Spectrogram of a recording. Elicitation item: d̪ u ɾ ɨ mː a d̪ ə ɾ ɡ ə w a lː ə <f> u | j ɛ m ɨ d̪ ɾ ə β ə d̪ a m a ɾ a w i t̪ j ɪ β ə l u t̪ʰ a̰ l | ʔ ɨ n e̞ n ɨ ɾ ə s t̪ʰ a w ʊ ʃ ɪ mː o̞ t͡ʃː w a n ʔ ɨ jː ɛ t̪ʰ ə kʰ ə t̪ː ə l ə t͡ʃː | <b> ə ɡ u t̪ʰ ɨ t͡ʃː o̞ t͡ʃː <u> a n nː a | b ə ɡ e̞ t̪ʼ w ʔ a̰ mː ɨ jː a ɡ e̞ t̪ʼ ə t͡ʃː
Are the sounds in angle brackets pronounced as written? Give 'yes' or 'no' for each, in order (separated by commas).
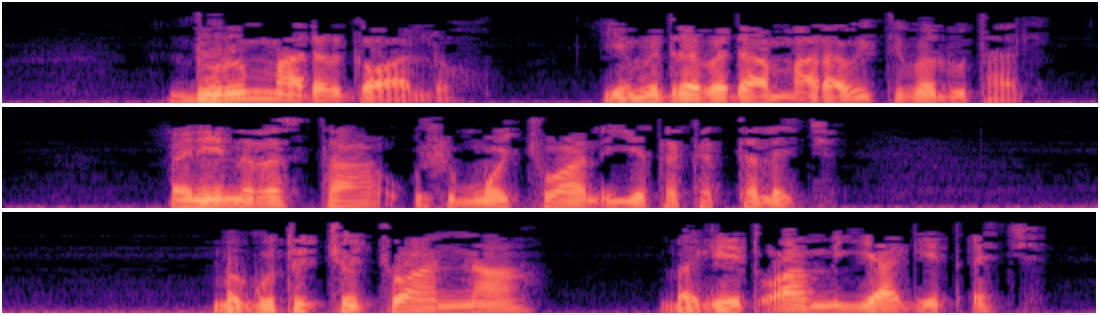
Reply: no, yes, no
